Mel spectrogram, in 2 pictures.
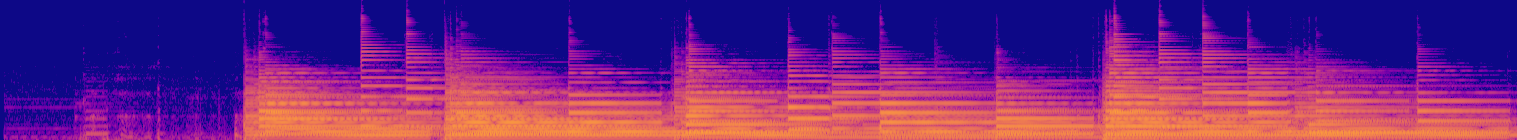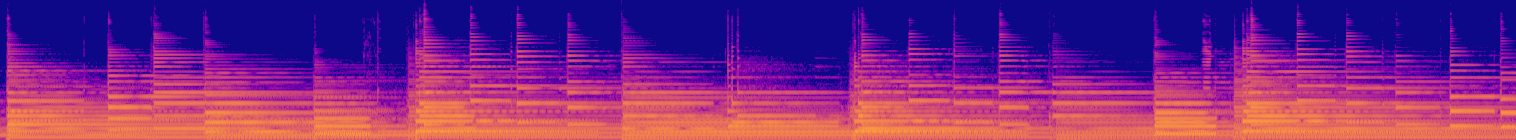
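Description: Nylon-string silent guitar with a skeleton-frame body played fingerstyle: a slow classical piece of plucked melody notes over ringing bass notes, starting about two seconds in.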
